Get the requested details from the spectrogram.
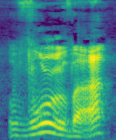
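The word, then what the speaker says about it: völva: So vølva, pronounced in the Old Norse as vølva, or in the Danish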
